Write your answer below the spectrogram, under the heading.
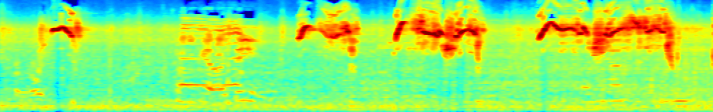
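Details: Janet, a monkey screaming loudly because she needs food: thin, very high squealing screams that bend up and down, coming in bursts through the clip over steady low background rumble.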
